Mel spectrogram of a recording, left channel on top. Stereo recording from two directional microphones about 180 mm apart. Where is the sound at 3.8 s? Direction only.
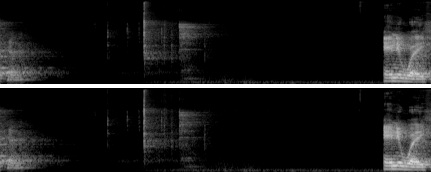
20° right (ahead or behind).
